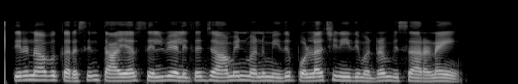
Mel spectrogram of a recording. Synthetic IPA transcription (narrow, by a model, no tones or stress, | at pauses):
t̪ɪɾɯnaːʋɯkɐɾɐsɪnt̪aːjaːɾsɛlʋiɐɭɪt̪ːɐd͡ʒaːminmɐnɯmiːðɯpɔɭːaːɾt͡ʃiniːðimɐndrɐmʋɪsaːɾɐnɐɪ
